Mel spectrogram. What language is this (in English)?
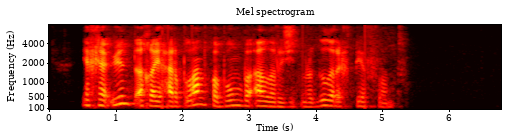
Abkhazian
